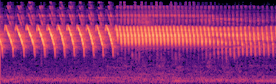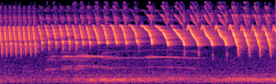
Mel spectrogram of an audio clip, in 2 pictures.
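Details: Canary in full song, played to encourage young canaries to sing: fast repeated high arched notes, a dense rolling trill in the middle, then more rapid repeated notes with a faint lower whistle.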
